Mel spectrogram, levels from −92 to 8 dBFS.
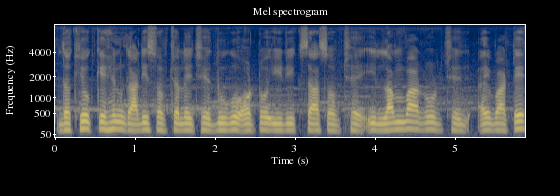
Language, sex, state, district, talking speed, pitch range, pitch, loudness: Maithili, male, Bihar, Supaul, 185 wpm, 125-140 Hz, 130 Hz, -18 LUFS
